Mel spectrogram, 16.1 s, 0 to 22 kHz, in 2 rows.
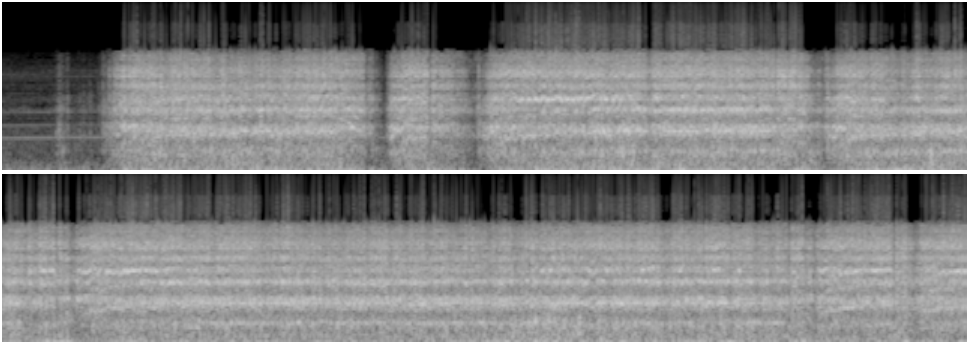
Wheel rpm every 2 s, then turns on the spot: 80, 110, 170, 150, 200, 230, 230, 200.
2-4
